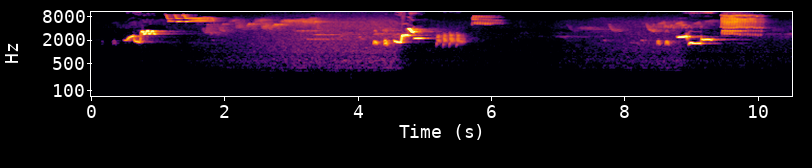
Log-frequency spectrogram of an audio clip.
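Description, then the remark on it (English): A wood thrush sings three separate flute-like phrases, each ending in a trilled flourish, spaced several seconds apart over a steady background hum of insects. No one speaks. “We sit on our screened-in porch, which is her idea, too, to listen to this wood thrush.”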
